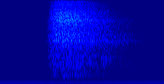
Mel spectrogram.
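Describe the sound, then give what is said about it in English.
A person drawing one slow, soft breath, an airy hiss that swells quickly and then fades gradually over about a second, alone and quiet. “Take another breath.”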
